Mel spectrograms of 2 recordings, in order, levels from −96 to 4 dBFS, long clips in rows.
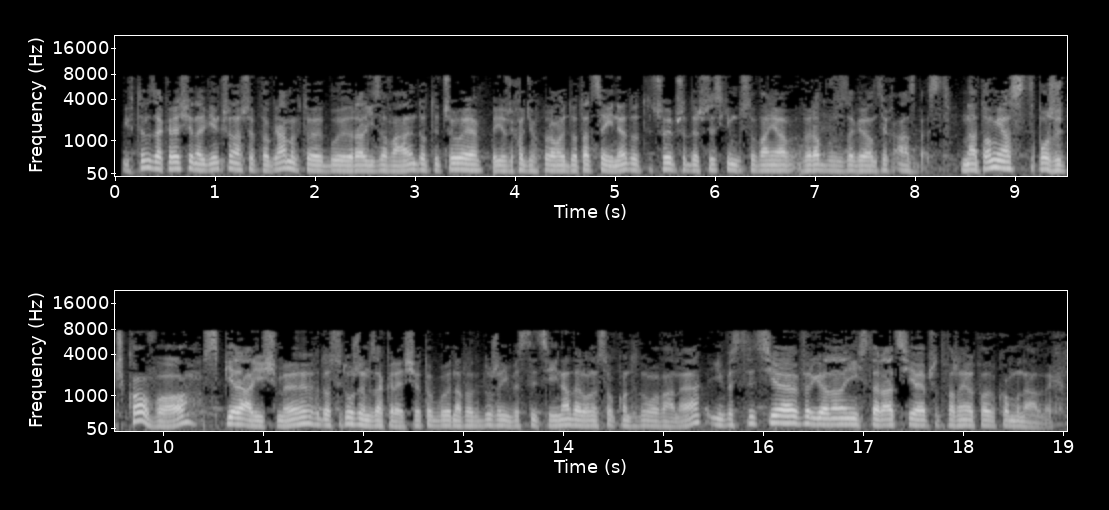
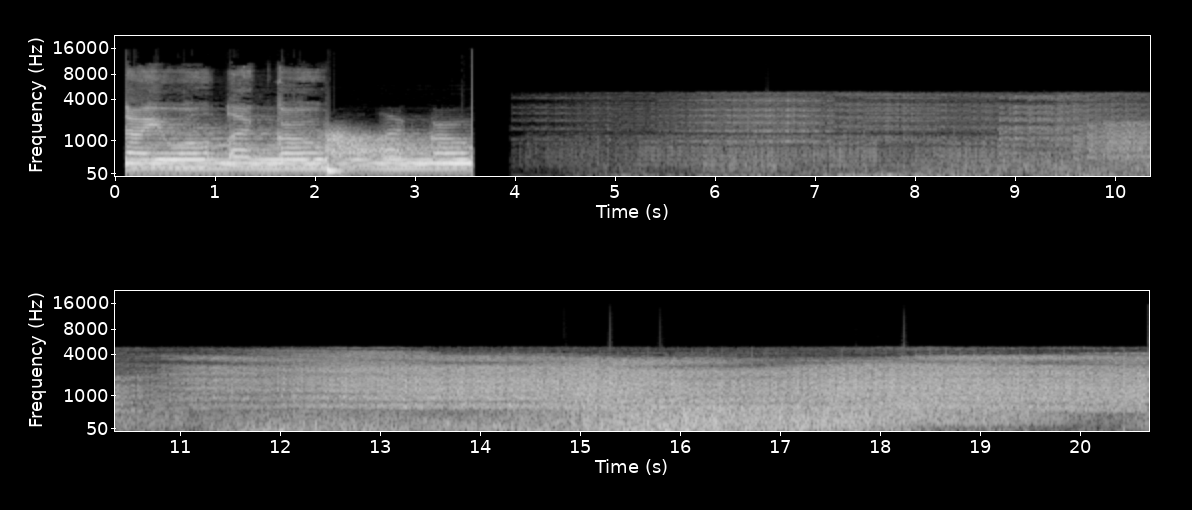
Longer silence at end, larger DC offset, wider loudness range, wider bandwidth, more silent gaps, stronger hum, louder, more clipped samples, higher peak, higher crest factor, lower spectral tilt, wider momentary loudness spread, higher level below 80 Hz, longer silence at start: about the same, 0.05 s vs 0 s; neither; second, 3 LU vs 24 LU; second, 8 kHz vs 10 kHz; second, none vs 3.60-3.95 s; neither; second, -22 LUFS vs -14 LUFS; neither; second, -6 dBFS vs 0 dBFS; about the same, 14 dB vs 16 dB; about the same, -6 dB/octave vs -6.5 dB/octave; second, 8 LU vs 22 LU; second, -56 dBFS vs -36 dBFS; about the same, 0.1 s vs 0.1 s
